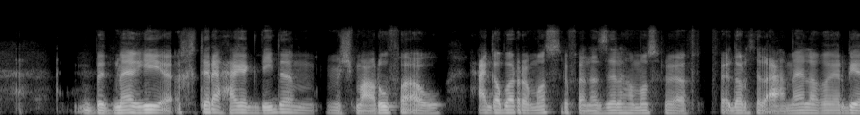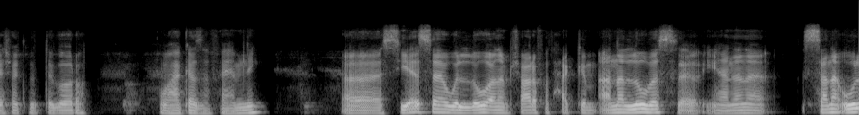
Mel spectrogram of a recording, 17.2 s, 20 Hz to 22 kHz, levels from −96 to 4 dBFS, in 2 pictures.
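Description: A far-end echo canceller likely let some of its loudspeaker pickup back into the call. The result is echo leak: a faint copy of the speech trailing by 374 ms at 0–0.91 s, 3.17–3.21 s, 6.97–7.02 s, 9.43–9.48 s, 9.82–10.22 s and 11.61–12.01 s, about 25 to 40 dB below the speech.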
